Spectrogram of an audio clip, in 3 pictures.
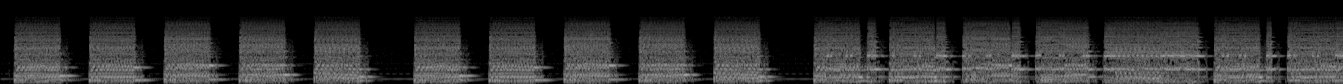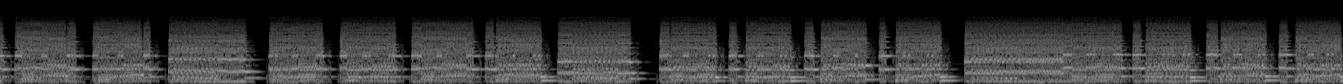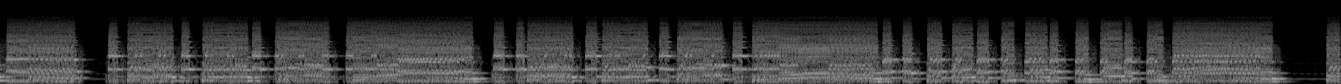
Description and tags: Dark robotic sample 026
Sample taken from Volca FM->Guitar Amp.
artificial, dark, fm, robotic, sample, volca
